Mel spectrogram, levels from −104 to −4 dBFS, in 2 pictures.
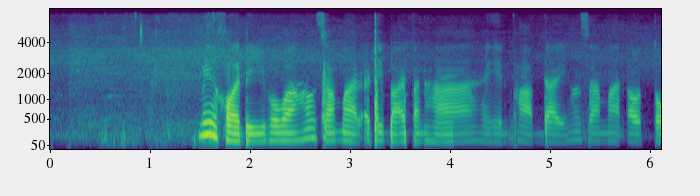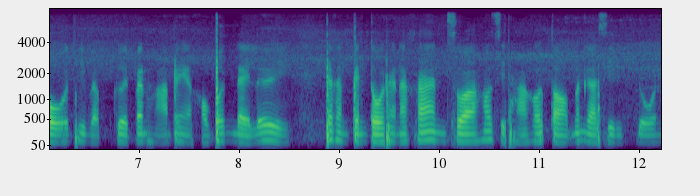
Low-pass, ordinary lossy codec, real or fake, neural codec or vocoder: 7.2 kHz; none; real; none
